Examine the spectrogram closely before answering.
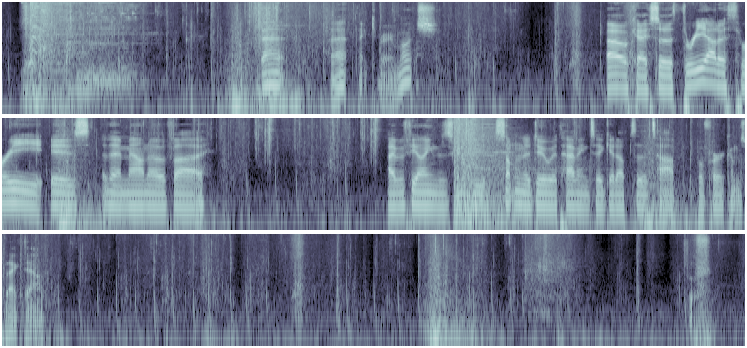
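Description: Sword slashes and impacts ring out sharply.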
